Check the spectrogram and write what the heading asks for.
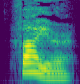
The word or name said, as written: fire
